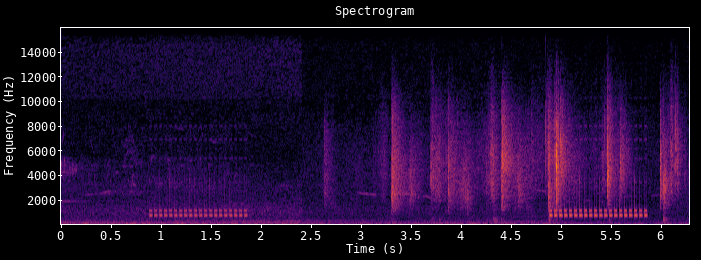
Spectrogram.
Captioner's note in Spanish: Suena el teléfono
